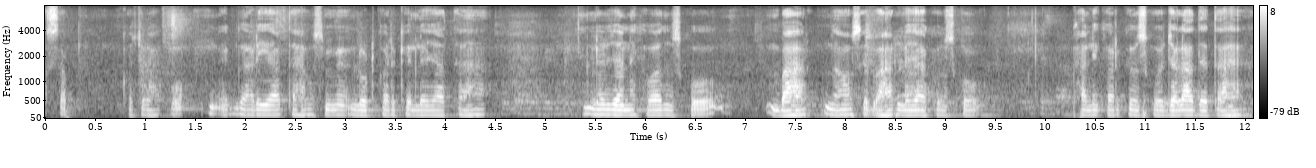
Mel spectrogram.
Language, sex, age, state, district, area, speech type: Hindi, male, 45-60, Bihar, Vaishali, urban, spontaneous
